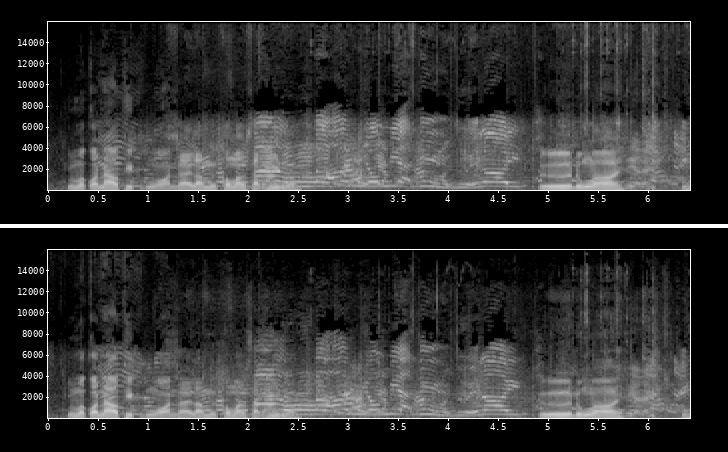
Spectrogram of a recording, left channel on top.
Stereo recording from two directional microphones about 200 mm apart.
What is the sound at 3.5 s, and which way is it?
Children playing, 65° left (ahead or behind).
